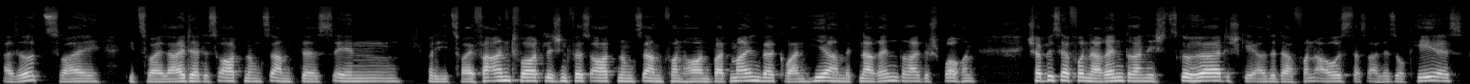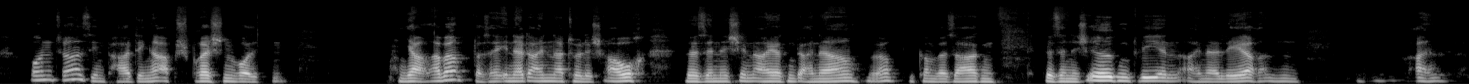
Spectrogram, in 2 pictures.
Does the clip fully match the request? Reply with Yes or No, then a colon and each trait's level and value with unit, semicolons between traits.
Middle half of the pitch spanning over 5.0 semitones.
No: average, 2.8 semitones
